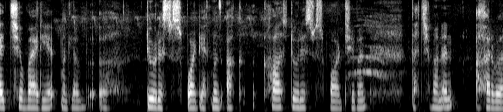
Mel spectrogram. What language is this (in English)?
Kashmiri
